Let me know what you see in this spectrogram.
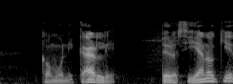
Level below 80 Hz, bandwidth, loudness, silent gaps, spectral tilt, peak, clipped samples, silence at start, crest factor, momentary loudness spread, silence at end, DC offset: -52 dBFS; 8 kHz; -28 LUFS; none; -4 dB/octave; -8 dBFS; under 0.1%; 0.4 s; 22 dB; 13 LU; 0 s; under 0.1%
